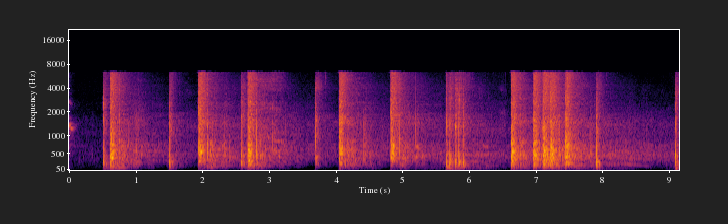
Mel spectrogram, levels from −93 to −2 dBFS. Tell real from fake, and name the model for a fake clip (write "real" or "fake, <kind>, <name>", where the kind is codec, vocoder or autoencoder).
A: fake, codec, SNAC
